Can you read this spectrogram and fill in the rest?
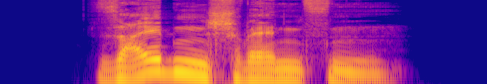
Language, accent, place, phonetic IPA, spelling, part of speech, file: German, Germany, Berlin, [ˈzaɪ̯dn̩ˌʃvɛnt͡sn̩], Seidenschwänzen, noun, De-Seidenschwänzen.ogg
- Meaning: dative plural of Seidenschwanz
